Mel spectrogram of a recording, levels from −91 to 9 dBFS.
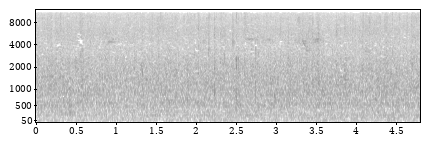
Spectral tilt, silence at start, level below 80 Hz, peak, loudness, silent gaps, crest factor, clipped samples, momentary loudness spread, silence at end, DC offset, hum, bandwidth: -0.5 dB/octave; 0 s; -74 dBFS; -28 dBFS; -46 LUFS; none; 20 dB; under 0.1%; 1 LU; 0 s; under 0.1%; none; 12 kHz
